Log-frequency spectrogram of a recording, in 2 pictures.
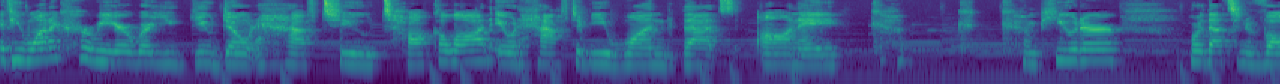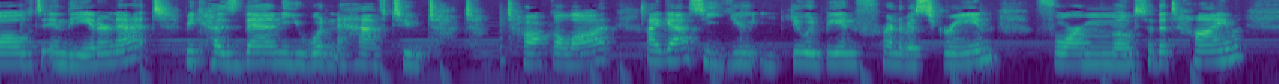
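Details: Adult woman with stuttering, which she says varies with her stress and anxiety; stuttering.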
